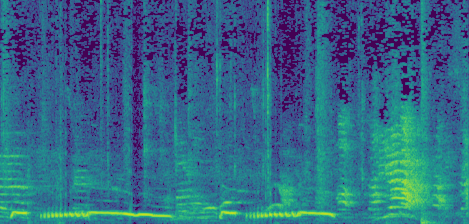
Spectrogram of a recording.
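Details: Training session of ringneck doves, white albino versus local, nodding and laughing; two rapid rolling chuckles each settle into a drawn-out coo, followed by a child's voice.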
